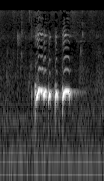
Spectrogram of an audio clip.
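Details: Local zebra dove in lively song with a loud, ornamented voice: a short phrase of three or four quick rolling coo notes, the last one stretched and fading, with a low steady hum beneath.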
